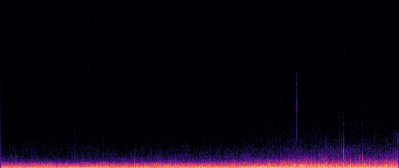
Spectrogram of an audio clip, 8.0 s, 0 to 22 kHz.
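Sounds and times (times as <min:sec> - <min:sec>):
deep underwater submarine propeller passing by: 0:00.0 - 0:07.9.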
